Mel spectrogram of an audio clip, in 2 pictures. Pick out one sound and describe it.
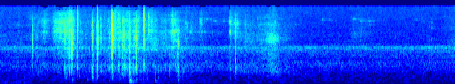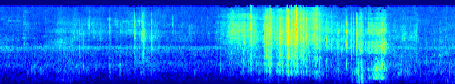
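Paper wrapping crinkles and rustles close by.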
